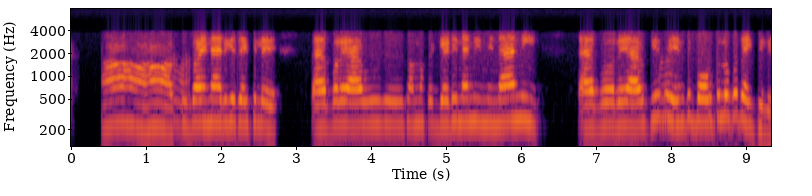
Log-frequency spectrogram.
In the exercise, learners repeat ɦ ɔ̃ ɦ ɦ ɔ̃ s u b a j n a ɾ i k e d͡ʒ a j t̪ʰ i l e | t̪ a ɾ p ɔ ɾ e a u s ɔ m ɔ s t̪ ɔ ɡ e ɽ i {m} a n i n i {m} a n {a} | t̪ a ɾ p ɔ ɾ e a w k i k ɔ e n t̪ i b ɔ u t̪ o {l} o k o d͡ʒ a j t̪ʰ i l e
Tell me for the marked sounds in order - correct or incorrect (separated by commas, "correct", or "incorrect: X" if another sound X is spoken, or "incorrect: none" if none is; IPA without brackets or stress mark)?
incorrect: n, incorrect: n, incorrect: i, correct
